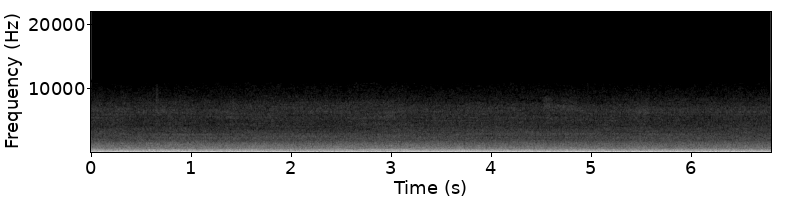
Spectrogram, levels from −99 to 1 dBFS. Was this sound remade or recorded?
recorded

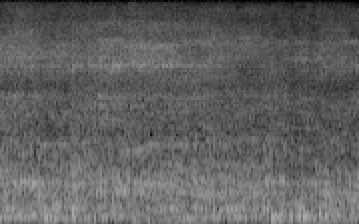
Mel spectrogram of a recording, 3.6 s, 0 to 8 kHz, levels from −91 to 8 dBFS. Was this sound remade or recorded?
remade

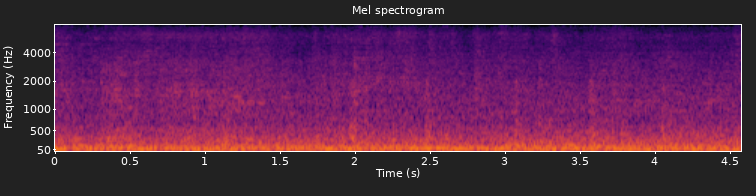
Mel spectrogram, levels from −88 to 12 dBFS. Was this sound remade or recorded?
recorded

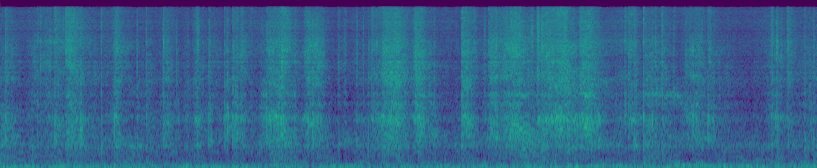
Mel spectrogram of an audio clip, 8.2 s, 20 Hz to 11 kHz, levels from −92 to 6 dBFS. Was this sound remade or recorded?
remade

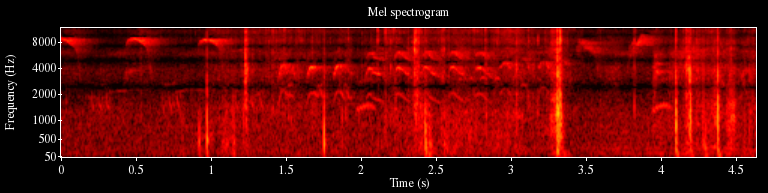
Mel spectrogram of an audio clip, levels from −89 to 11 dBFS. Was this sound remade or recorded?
recorded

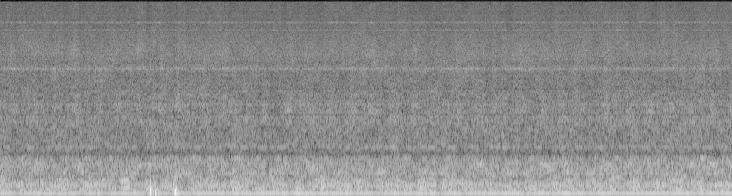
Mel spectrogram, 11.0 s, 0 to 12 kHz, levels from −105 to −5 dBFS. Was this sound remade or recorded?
remade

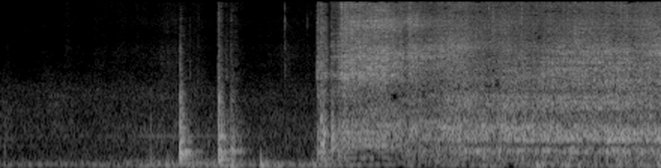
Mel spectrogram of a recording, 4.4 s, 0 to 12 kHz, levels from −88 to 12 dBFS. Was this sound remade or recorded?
recorded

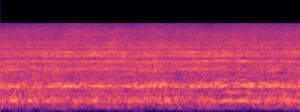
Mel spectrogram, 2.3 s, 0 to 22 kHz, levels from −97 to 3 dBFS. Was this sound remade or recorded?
remade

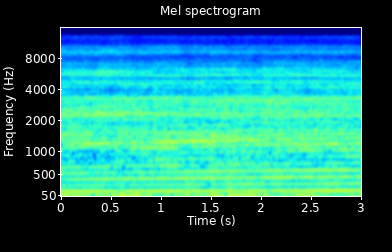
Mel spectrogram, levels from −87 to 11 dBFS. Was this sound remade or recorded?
remade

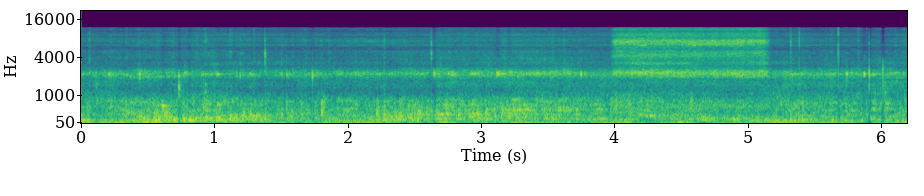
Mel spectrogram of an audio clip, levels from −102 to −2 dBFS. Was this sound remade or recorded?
remade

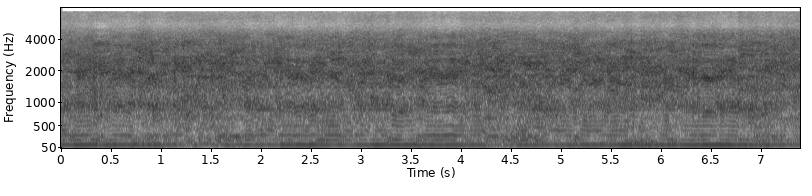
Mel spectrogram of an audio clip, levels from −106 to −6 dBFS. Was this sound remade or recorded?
remade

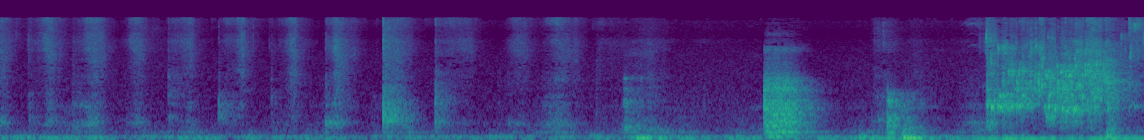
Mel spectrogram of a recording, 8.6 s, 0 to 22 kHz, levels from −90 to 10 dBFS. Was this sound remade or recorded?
recorded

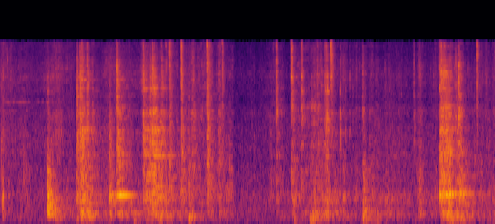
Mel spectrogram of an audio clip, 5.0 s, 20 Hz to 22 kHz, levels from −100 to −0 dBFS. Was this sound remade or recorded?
recorded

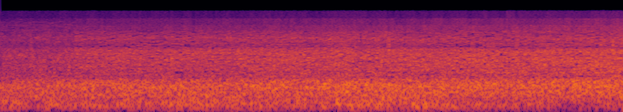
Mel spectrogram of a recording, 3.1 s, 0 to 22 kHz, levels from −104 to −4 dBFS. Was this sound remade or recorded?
recorded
